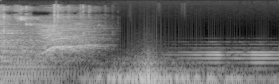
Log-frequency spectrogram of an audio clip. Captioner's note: clapping and applause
